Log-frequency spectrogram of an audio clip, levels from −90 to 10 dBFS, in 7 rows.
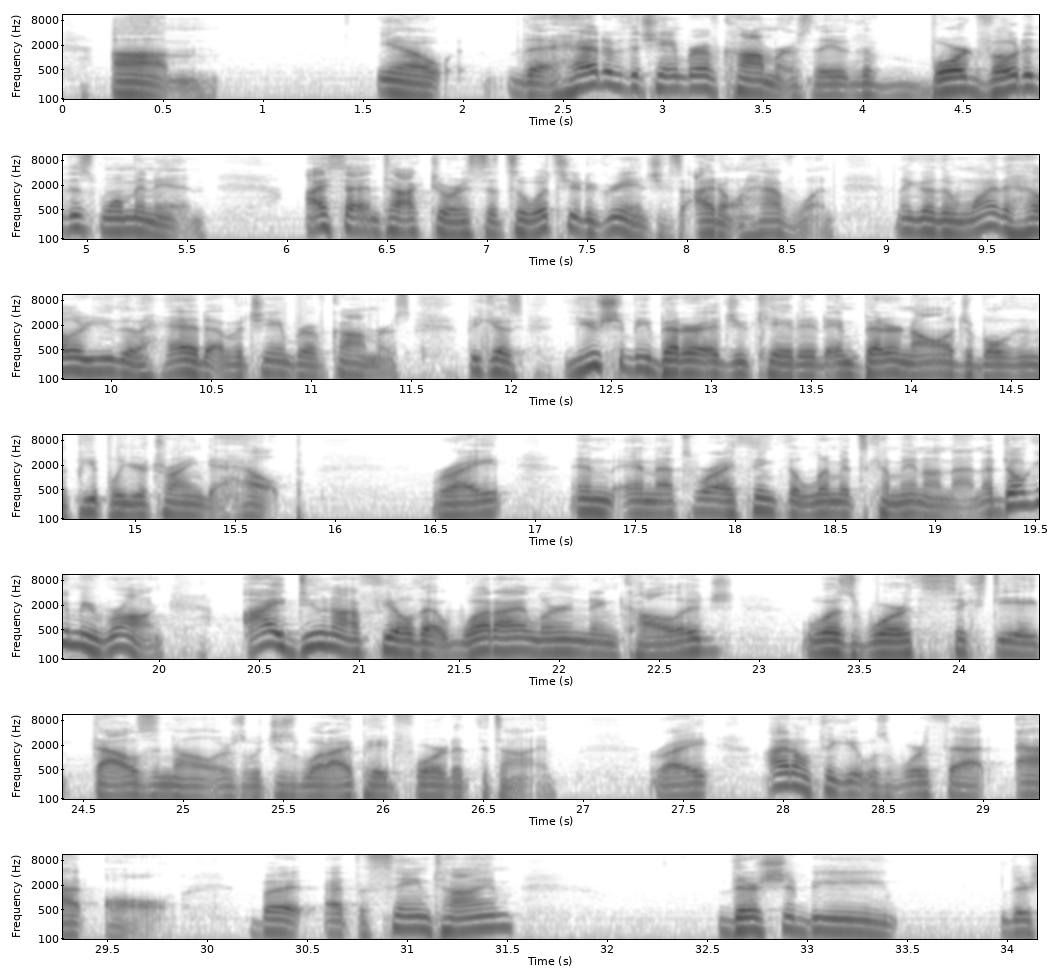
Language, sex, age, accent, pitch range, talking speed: English, male, 30-49, American, 105-145 Hz, 225 wpm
